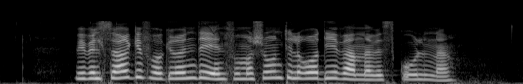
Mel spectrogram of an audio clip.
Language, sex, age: Norwegian, female, 21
